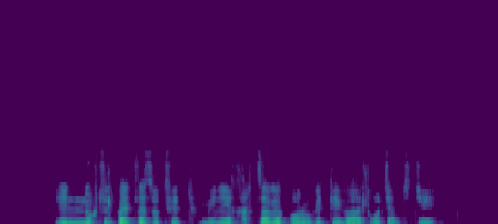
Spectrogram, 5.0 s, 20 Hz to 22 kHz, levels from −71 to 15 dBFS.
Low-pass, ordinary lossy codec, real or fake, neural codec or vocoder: 7.2 kHz; Opus, 16 kbps; real; none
